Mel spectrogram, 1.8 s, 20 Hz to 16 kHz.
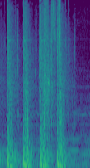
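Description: Gunshots in the sci-fi strategy video game Warhammer 40K: Battlesector come as four heavy, booming blasts at a steady rhythm, loud and close over a rumbling battlefield background.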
